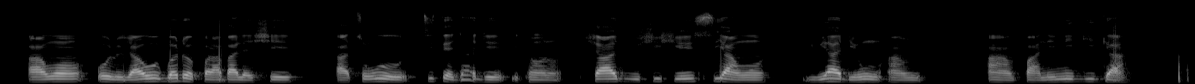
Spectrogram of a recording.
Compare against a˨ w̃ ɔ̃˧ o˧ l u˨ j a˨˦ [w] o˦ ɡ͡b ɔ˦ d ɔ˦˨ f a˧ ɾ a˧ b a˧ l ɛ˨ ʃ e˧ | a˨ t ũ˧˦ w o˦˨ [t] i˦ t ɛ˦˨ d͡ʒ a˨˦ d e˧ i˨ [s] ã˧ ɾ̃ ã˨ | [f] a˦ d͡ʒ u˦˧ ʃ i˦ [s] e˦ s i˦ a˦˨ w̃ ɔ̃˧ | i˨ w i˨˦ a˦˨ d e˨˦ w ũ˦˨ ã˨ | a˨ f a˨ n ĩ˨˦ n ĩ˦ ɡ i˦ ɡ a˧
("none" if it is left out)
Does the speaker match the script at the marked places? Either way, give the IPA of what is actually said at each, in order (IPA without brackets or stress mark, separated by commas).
w, t, t, ʃ, ʃ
